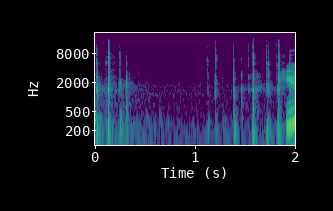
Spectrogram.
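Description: Computer keyboard keystrokes: a few key clicks just after the start, then a quick run of clicks from about a second in as short labels are typed and entered.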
